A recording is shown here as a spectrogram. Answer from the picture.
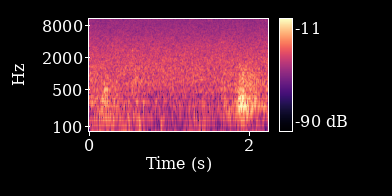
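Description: Steady low background noise of a recorded talk (room tone and hiss) during a pause in speech, with a brief vocal sound, like a breath, just before speaking resumes near the end.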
